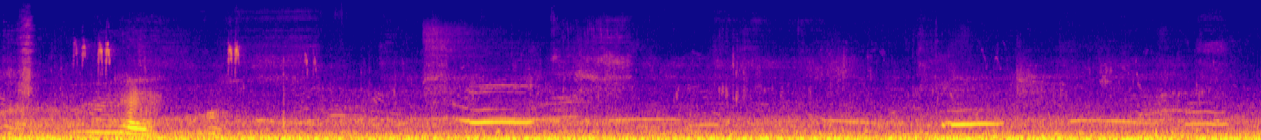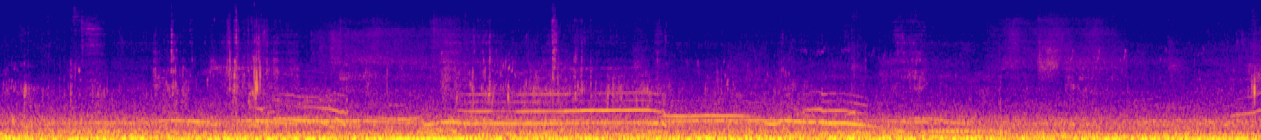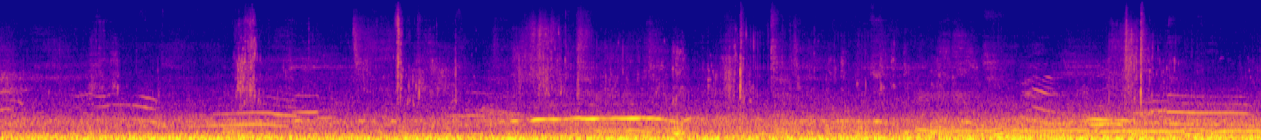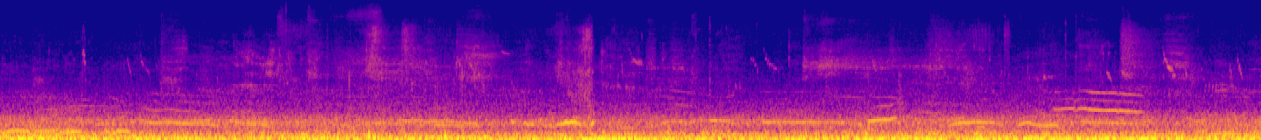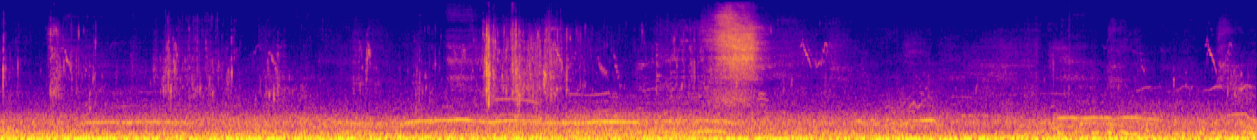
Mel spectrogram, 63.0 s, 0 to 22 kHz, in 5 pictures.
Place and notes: Unnamed Road, Louth, UK - grey seals soundscape ...
grey seals soundscape ... generally females and pups ... parabolic ... bird calls ... pipit ... crow ... pied wagtail ... skylark ... all sorts of background noise ...
England, United Kingdom, 3 December 2019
